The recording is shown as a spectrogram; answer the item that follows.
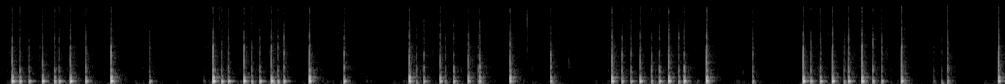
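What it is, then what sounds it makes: Cardboard box, hollow. Fingertips tap fast on a small, hollow, brown printed cardboard shipping box. Quick, dry, hollow thumps with a low body around 150 Hz come in five rapid bursts about every two seconds, each tap dying out almost at once, with short silences between bursts.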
